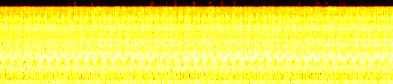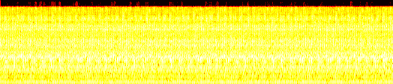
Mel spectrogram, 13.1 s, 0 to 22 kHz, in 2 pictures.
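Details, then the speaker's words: Diesel pickup, possibly a 2006 with 143,000 miles, on a cold start: a steady, high, scratchy belt squeal over the idle clatter. The drive belt is slipping, suspected from fuel contamination after a fuel regulator leak was sealed, and a new belt is needed. "Sounds like we need to put a belt on it. It had a fuel leak before. We sealed up the fuel regulator. And obviously anytime you have a leak like that, it winds up getting fuel on the belt."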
